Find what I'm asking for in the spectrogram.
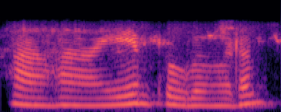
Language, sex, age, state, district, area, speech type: Kannada, female, 30-45, Karnataka, Hassan, urban, conversation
